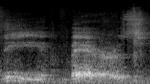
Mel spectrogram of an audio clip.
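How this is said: Bears ends with a buzzing z sound.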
